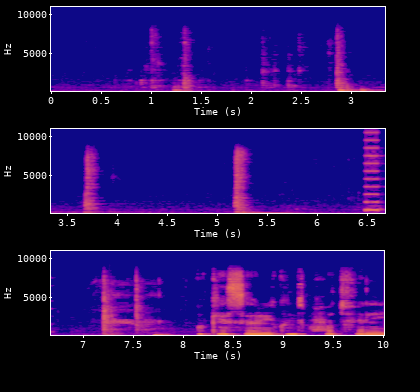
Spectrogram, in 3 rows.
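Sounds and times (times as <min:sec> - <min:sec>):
short electronic beep: 0:06.5 - 0:06.7.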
